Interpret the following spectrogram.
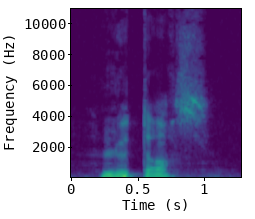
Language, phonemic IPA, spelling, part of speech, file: French, /tɔʁs/, torse, noun / adjective, Fr-torse.ogg
- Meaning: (noun) torso; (adjective) feminine singular of tors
